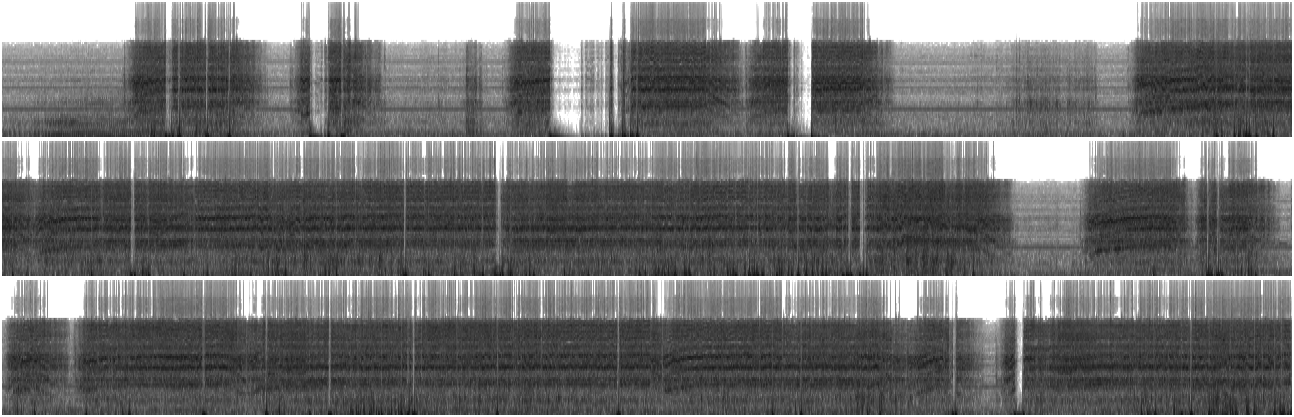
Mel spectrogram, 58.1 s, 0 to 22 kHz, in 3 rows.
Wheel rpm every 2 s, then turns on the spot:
10, 140, 80, 30, 200, 140, 130, 10, 90, 210, 200, 220, 230, 230, 230, 230, 250, 60, 150, 80, 190, 190, 230, 230, 220, 220, 110, 210, 230.
14-16 34-38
